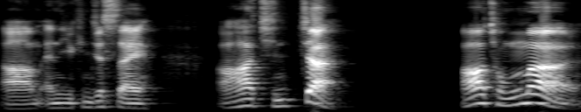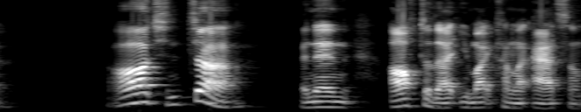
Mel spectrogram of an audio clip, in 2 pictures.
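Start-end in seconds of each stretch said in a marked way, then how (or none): 1.6-6.2 very slow, drawn-out, raised, fed-up annoyed exasperation. Showing a learner how to sound exasperated: annoyed tone. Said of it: "annoyed tone".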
